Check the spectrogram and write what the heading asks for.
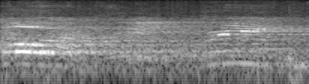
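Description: Faint voices calling out across a large gym: a short call just after the start and another about one and a half seconds in, over low room noise.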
